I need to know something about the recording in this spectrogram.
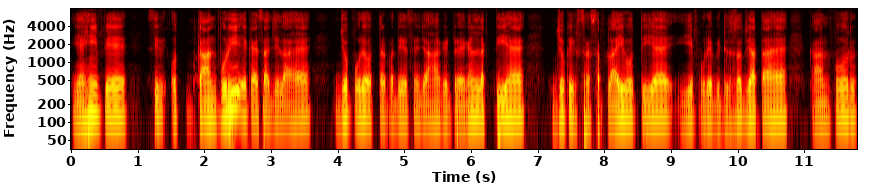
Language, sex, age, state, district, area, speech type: Hindi, male, 45-60, Uttar Pradesh, Prayagraj, urban, spontaneous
